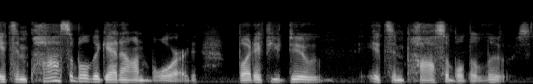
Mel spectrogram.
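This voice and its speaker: Recorded dry and close with no echo, a man uses a normal speaking voice at a fairly low pitch, with lively intonation and a moderate pace. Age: 60s. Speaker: trading educator. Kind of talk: casual interview.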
